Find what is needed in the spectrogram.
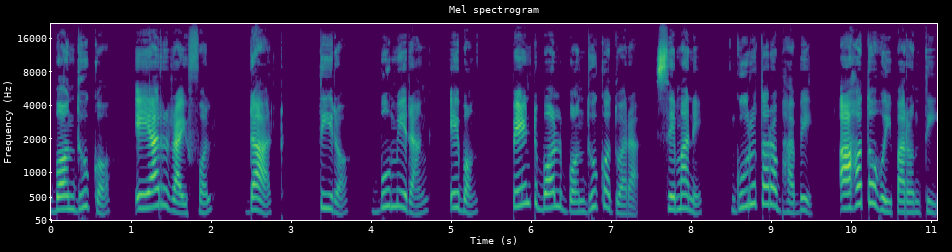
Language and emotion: Odia, neutral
